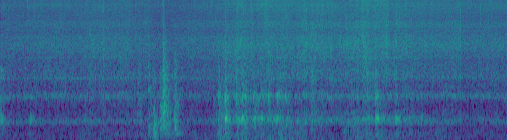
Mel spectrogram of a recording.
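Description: Garlic and onions fry in a pan, giving a steady, close sizzle and hiss with a few brief clatters as they are stirred, no voices over it.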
